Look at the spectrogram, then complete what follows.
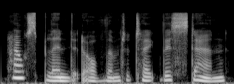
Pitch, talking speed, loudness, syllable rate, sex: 185 Hz, 205 wpm, -16 LUFS, 3.9 syllables/s, female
